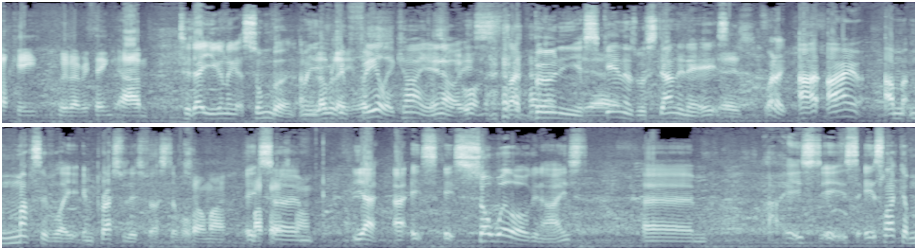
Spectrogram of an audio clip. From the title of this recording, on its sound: Interview at Alcatraz 2014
